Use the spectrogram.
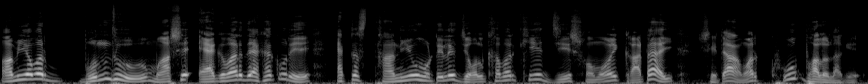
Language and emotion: Bengali, happy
